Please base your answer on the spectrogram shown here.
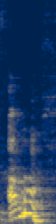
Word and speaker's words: arroz: Because Spanish people, in Spanish, rice is arroz.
